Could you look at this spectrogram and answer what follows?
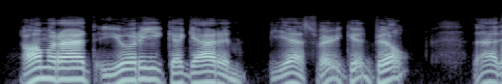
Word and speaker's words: Gagarin: Was Yuri Yuri Gregarian, something like that. I don't know if I have the pronunciation right. Yes, Yuri. Yes, I know him well. Omrad Yuri Gagarin.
